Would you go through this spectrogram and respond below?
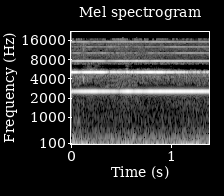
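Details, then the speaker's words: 1500 W inverter powered by four Panasonic 36V ES200G scooter battery packs, with a hairdryer switched to high: a steady, piercing alarm tone that cuts off sharply. The inverter's low-voltage alarm trips under overload as pack voltage sags. "Now the high, as soon as I flip it up on high, it just won't take it. So this might be the end of our test based on this here, not based on anything else."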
